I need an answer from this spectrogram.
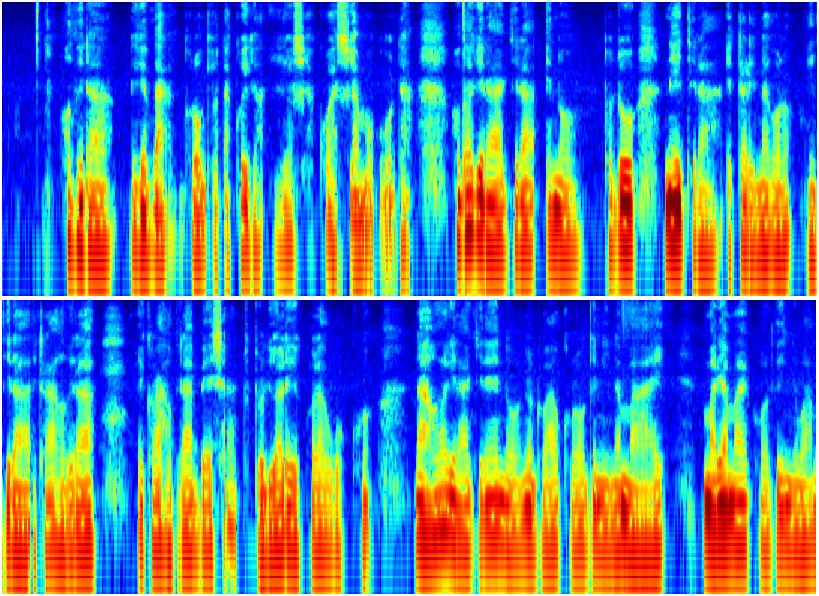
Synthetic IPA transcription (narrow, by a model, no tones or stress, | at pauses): hoðeɾaneɣeðaɣɔɾɔɡeɔtakoiɣaiɾjɔʃiakwaʃia̰mo̰ɣṵːndahoðaɣeɾad͡ʒeɾaenɔ | tɔdoneːd͡ʒeɾaetaɾenaɣɔɾɔned͡ʒeɾaetaɾaɦoðeɾa | ekɔɾaɦoðeɾabɛʃato̥doɾijɔaɾeɣkɔɾaɣwokuonaɦoðaɣeɾad͡ʒeɾɛnɔɲodoaokoɾɔɡeninamae | maɾeamaekwɔðeinewa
